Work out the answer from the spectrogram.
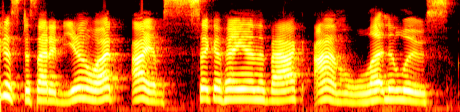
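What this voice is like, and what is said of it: Usual voice. Nothing is said of it.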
